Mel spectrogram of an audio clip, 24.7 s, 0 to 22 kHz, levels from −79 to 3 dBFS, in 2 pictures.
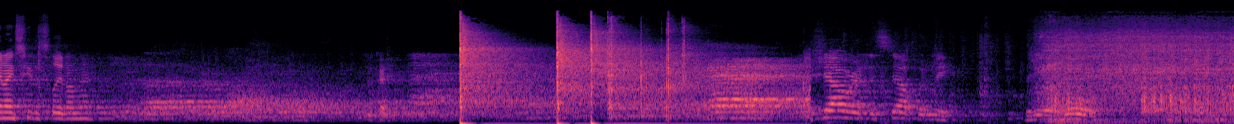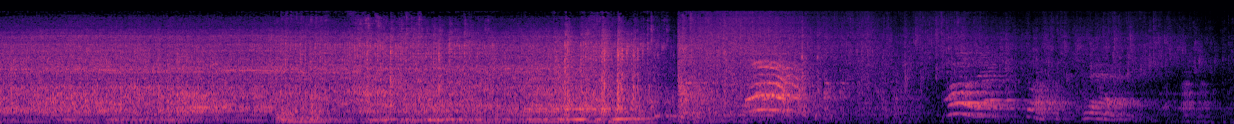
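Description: A doubled audio track begins abruptly at 17.65 s and runs to the end. A second full-band copy trails the original by roughly 150 ms, about 5 dB quieter, with no decay or room colour, likely from a slower second capture path or misaligned edit.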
